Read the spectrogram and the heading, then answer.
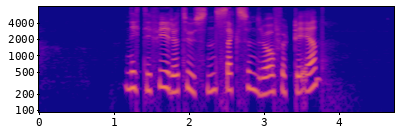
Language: Norwegian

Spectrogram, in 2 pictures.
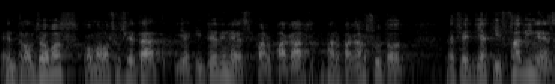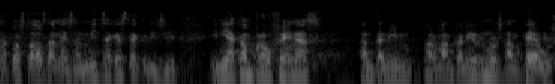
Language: Catalan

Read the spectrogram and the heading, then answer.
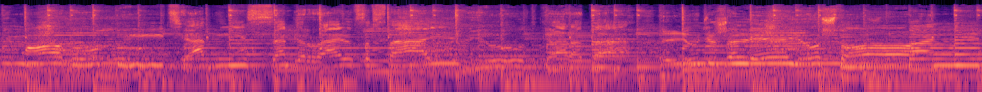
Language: Russian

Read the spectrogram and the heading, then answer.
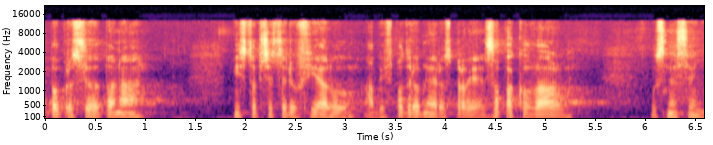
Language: Czech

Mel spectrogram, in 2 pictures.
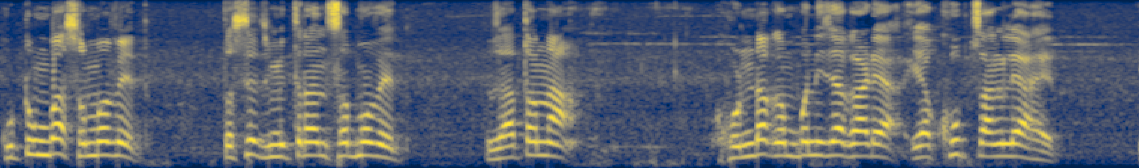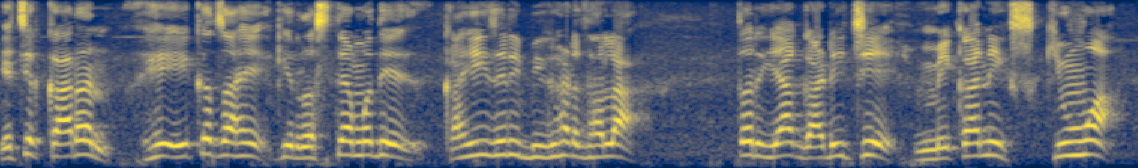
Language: Marathi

